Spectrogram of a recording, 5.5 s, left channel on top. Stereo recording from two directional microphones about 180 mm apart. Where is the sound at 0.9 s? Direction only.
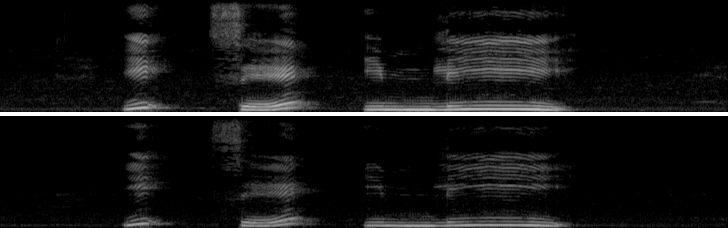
20° left (ahead or behind).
